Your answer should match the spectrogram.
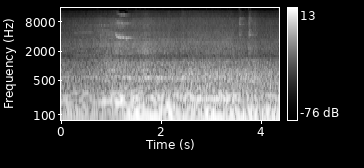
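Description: A vehicle engine running with a steady low hum that grows louder about a second in.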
